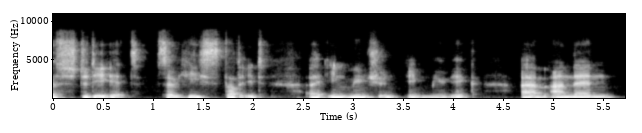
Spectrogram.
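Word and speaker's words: München: munich in germany uh munchen as it's pronounced in germany really lovely uh city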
